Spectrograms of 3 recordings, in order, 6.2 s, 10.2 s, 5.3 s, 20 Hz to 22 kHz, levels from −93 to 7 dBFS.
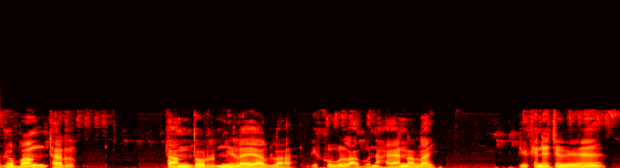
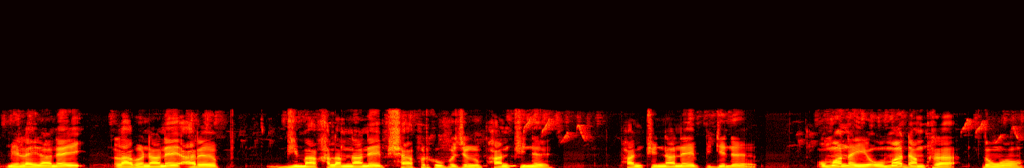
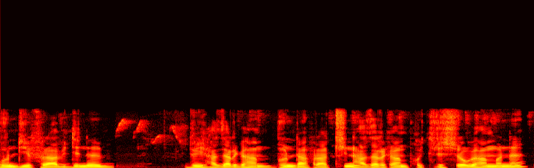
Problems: none marked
